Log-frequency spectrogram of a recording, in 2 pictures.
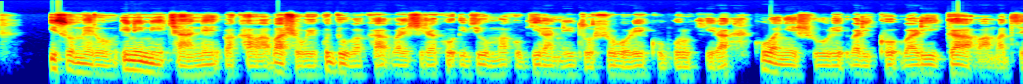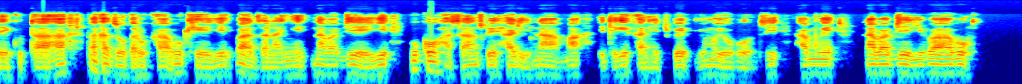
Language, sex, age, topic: Rundi, male, 25-35, education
